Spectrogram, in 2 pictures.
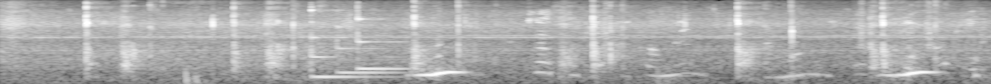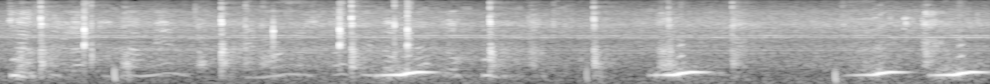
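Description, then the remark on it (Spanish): A phone's message notification pings again and again, about nine short rising beeps arriving roughly every second, loud, with a faint murmur of voices underneath. “¿Ven lo que pasa con el mensaje? Mira, mira, nena. Mira, mira ¡Entra el trabajo, ¡Entra el teléfono.”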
